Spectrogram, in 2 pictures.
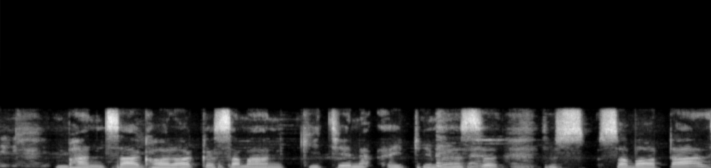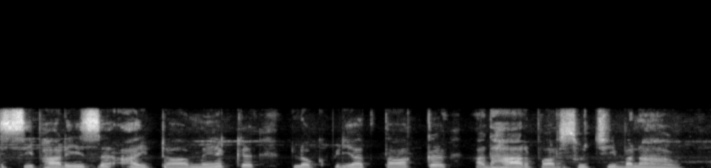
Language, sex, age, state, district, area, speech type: Maithili, male, 18-30, Bihar, Sitamarhi, rural, read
